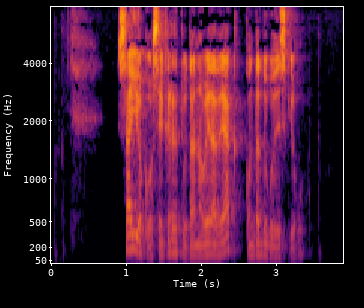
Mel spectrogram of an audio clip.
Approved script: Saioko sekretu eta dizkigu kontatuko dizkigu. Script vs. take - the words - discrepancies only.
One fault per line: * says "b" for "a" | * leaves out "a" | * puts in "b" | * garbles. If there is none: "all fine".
* says "nobedadeak" for "dizkigu"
